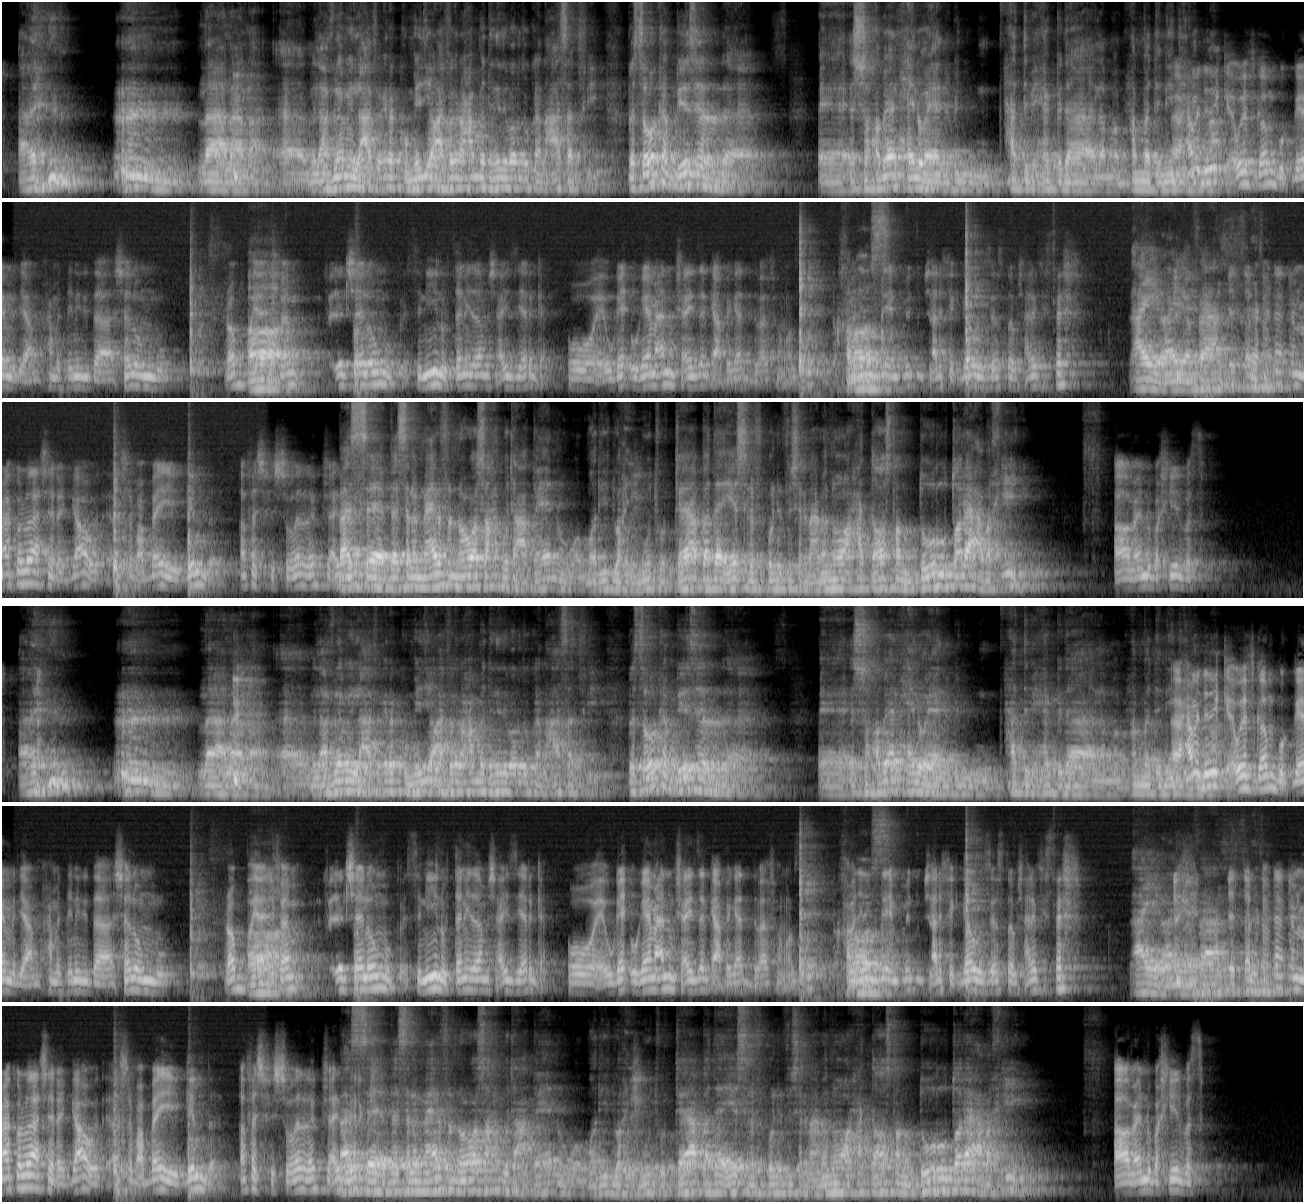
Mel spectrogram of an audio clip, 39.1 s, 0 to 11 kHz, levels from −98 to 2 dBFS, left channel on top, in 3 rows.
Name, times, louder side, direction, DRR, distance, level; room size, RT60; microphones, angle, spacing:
voice 1, 0.2-0.7 1.1-6.0 6.3-7.5 8.2-12.2 15.5-15.8 21.2-21.8 24.3-25.7 29.4-36.3, left 2 dB, 60° left, 3 dB, 1.5 m, -24 dB
voice 2, 2.3-2.8 11.7-14.7 15.3-16.0 16.3-21.1 21.4-23.8 24.7-29.7 32.3-32.5 37.2-38.1, right 4 dB, 25° right, 12 dB, 0.3 m, -27 dB
sound 1, 13.1-28.7, left 2 dB, 30° left, 1.3 m, -41 dB
14.0 x 8.5 x 3.4 m, 0.95 s
head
